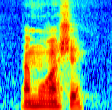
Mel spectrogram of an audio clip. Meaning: to fall hopelessly in love; to be infatuated (de (“with”))
- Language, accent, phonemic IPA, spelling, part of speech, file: French, France, /a.mu.ʁa.ʃe/, amouracher, verb, LL-Q150 (fra)-amouracher.wav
